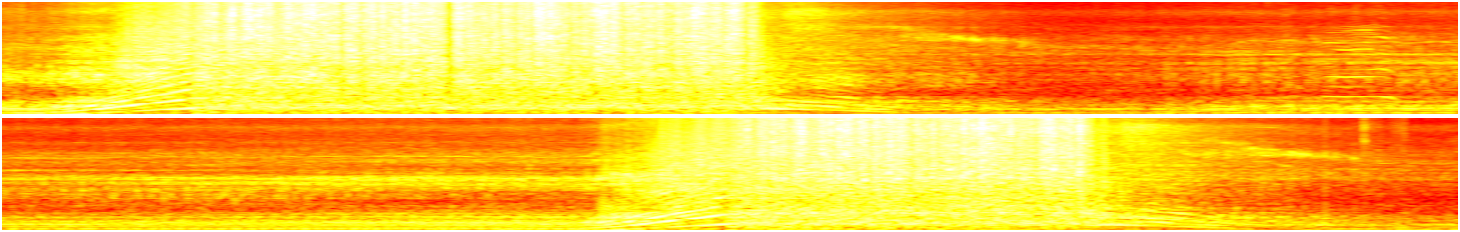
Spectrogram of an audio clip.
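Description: A sports car engine revs sharply in loud bursts with popping exhaust.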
